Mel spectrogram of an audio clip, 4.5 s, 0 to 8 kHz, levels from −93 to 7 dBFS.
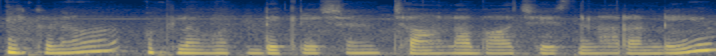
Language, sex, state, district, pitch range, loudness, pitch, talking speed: Telugu, female, Andhra Pradesh, Annamaya, 170-195 Hz, -21 LUFS, 180 Hz, 80 wpm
